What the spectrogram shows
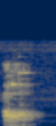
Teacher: जिन स्वरों के उच्चारण में पूरा मुंह खुला रहता है, जैसे कि आ। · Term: विव्रत स्वर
